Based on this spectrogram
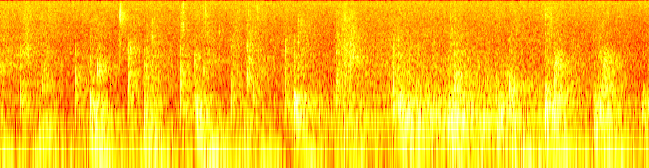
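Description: Footsteps in a radio drama scene: a steady run of many treading steps with soft thuds and scuffs, continuing at an even level throughout.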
